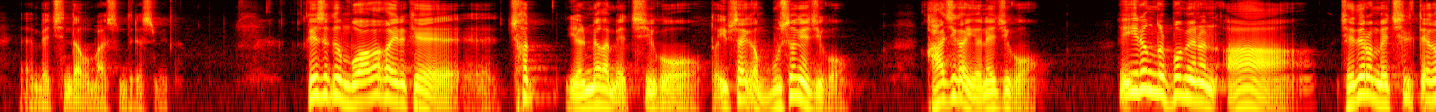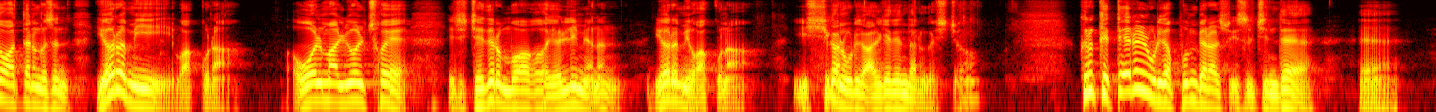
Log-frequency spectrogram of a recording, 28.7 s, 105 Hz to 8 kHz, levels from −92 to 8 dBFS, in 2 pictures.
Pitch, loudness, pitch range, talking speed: 170 Hz, -15 LUFS, 140-210 Hz, 265 characters per minute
